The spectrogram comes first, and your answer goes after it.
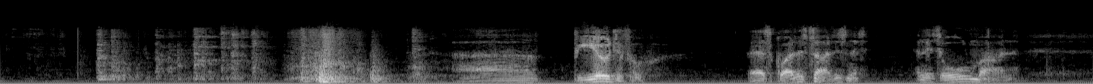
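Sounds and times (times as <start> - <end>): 
bank strongbox being unlocked and opened: 1.0 - 4.4
speech: 5.8 - 6.6, 7.5 - 10.5.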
